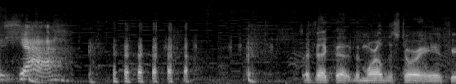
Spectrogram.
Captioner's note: laugh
